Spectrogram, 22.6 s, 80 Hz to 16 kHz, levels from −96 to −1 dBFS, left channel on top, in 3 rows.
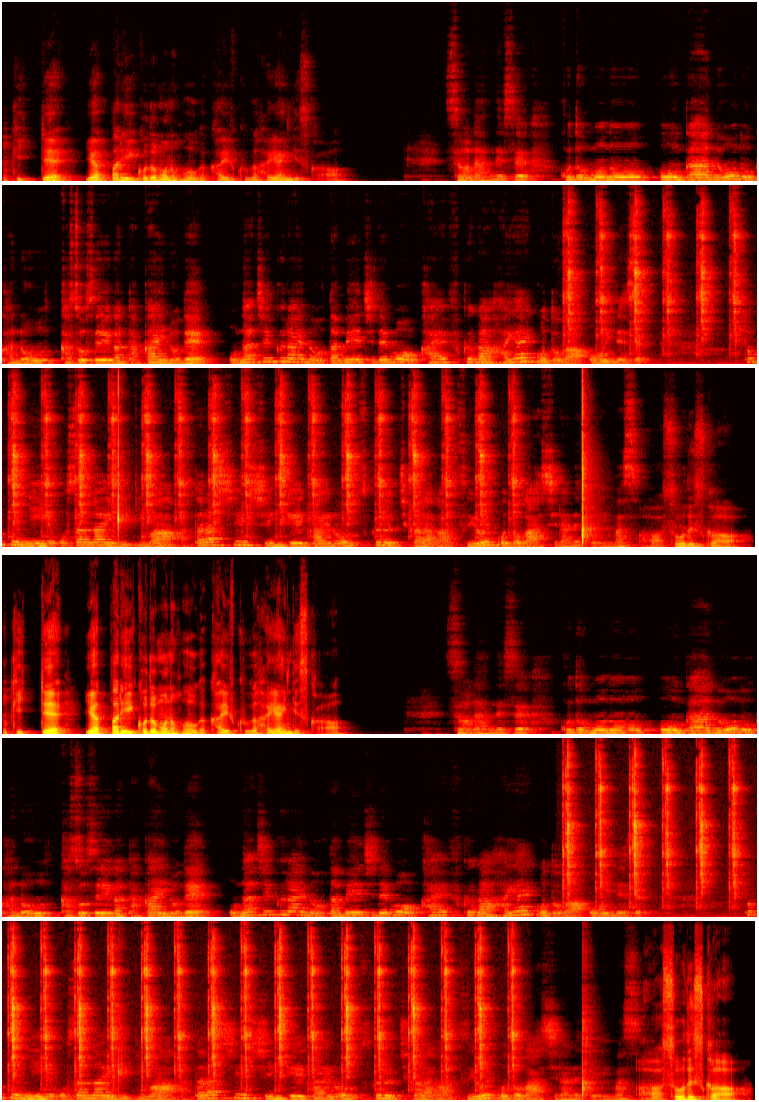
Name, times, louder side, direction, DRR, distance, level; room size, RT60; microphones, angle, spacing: voice 1, 0.0-3.4 21.5-22.4, right 6 dB, 85° right, 0.4 m, -34 dB
voice 2, 4.2-14.7 15.0-21.4, left 1 dB, 20° left, 1.6 m, -43 dB
sound 1, 13.1-20.4, right 5 dB, 65° right, 1.2 m, -42 dB
sound 2, 16.2-19.5 20.9-21.3, left 10 dB, 55° left, 0.4 m, -47 dB
6.3 x 4.5 x 4.6 m
head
